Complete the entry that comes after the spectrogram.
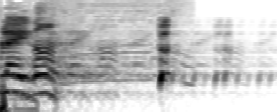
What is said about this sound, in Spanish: Tengo hipo.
